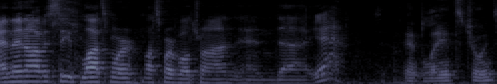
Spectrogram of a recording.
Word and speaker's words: Voltron: That It's rhymes called with- Voltron. You might have heard It of it. rhymes with Tron, like the movie.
